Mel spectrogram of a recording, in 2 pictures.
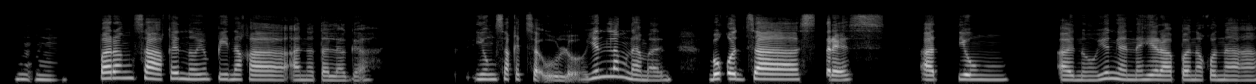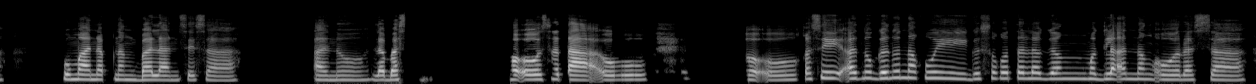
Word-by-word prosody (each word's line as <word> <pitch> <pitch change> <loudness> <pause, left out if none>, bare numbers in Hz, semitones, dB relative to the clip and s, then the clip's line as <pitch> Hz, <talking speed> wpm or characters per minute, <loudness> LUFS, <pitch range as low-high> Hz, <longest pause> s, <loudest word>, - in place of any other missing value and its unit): Mm. 225 -3 -8 0.4
Parang 295 +1 +5
sakin 265 -1 +3
'no, 240 - -2
yung 240 0 -4
pinaka 220 -3 0
ano 205 0 -5
talaga, 190 +1 -8 1.0
yung 235 0 -2
sakit 235 0 -4
sa - - 0
ulo. 190 +6 -6
Yun 315 +8 -1
lang 365 -3 +1
naman. 205 -1 -5 0.3
Bukod 245 0 +6
sa 240 -2 +7
stress 230 - 0 0.3
at 215 -2 +4 0.2
yung 220 -1 -1 0.5
ano, 200 -2 -2
yun 275 +1 -1
nga, 225 -3 -1
nahirapan 215 -1 -1
ako 215 +1 -6
na 205 0 -5 0.6
humanap 225 -2 +3
ng 220 -1 -3
balanse 205 0 0
sa, 195 -1 -6 0.8
ano, 205 0 -3
labas 210 +1 +2 1.1
oo, 225 +1 +6
sa 240 +1 -4
tao. 215 0 +3 1.0
Oo, 210 0 -3
kasi 275 +2 -1
ano, 275 +1 0
gano'n 300 +3 +3
ako, 295 0 -1
eh. 270 -3 -3
Gusto 260 +3 -5
ko - - +4
talagang 260 -1 -2
maglaan 250 0 0
ng 245 -1 -3
oras 220 0 -3
sa 205 -1 -2
225 Hz, 115 wpm, -23 LUFS, 210-255 Hz, 1.1 s, sa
